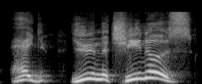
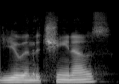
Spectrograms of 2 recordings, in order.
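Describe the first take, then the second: First: High, loud mock call-out; imitated heckler. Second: Said in the usual way. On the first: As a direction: call out like a rowdy stranger. Drunk stranger calls out in story.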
